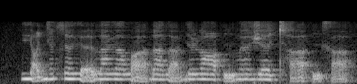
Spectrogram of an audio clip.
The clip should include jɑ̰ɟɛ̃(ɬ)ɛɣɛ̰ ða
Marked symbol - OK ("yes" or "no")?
yes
